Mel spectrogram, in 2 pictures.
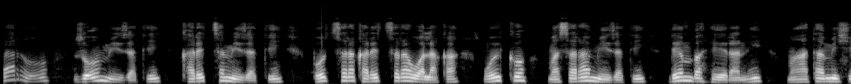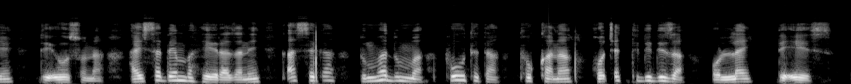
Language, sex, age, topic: Gamo, male, 25-35, agriculture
